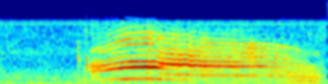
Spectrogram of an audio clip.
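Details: Pet cat joining in indoors while its owner sings happy birthday: one long drawn-out meow, rising briefly then sliding slowly downward over about a second, with rich clear harmonics against a quiet room background.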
